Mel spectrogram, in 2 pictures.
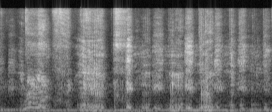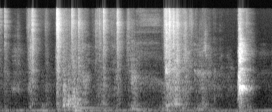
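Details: Pug attacking shampoo bottles indoors, giving short growls and snorting huffs, then sharper barks bursting out near the end, with clattering knocks of the bottles between sounds.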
